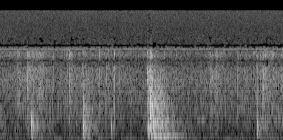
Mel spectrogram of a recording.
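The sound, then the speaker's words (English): A few soft wooden thunks are followed by a heavier, low thud as a door swings shut, then one more light knock. No one speaks. “Won't you please shut my door again?”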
